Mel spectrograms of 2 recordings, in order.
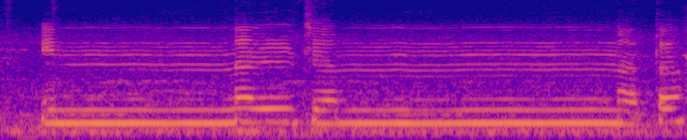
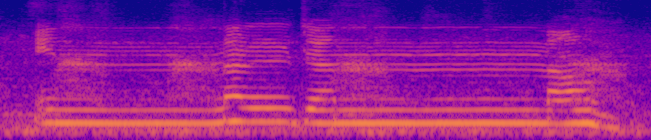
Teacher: گول تا وقت کی صورت میں گول ہاں میں بدل جاتا ہے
